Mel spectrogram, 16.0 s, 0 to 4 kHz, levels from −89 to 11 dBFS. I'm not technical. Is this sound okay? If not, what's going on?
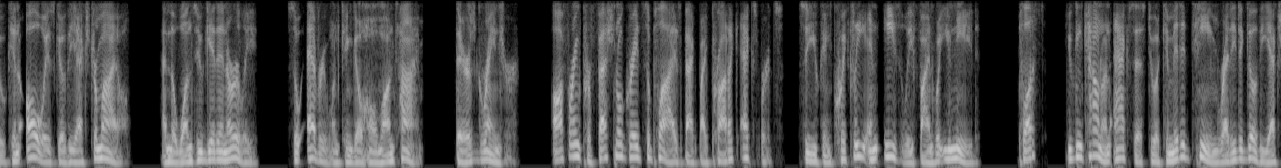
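No. From about 12.88 to 13.93 s there's repeated packet loss (robotic sound): the call kept dropping tiny bits of audio, each under 25 ms, and patching each hole by stretching the last sound. That makes it choppy, with pieces missing. The phone-like dullness comes from the normal call line.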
